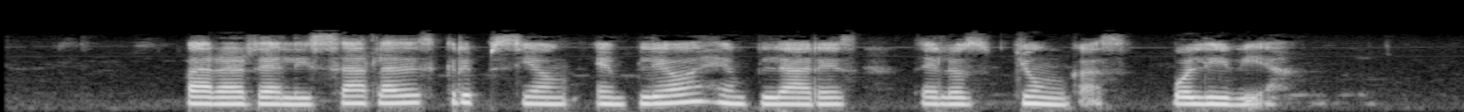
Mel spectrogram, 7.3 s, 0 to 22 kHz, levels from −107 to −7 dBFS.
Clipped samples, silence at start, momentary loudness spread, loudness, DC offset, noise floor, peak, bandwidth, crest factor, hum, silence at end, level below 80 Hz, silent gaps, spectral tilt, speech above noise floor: under 0.1%; 0.95 s; 8 LU; -23 LUFS; under 0.1%; -62 dBFS; -6 dBFS; 7.4 kHz; 18 dB; none; 0.85 s; -62 dBFS; none; -4.5 dB/octave; 39 dB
